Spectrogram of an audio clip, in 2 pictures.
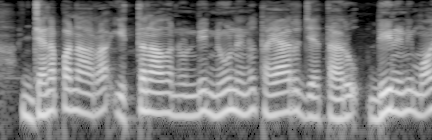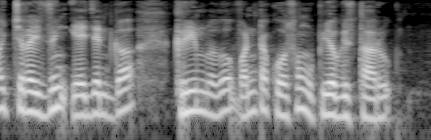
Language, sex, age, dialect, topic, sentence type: Telugu, male, 31-35, Southern, agriculture, statement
